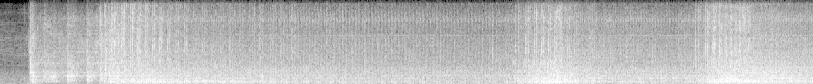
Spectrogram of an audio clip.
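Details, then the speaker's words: Vauxhall Astra engine idling with a harsh rapid ticking rattle that swells on each throttle blip; first suspected as a loose timing chain, but the noise persisted and was found to be an exhaust manifold gasket leak. "But it turned out to be an exhaust manifold gasket leak, which was making that horrible noise."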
